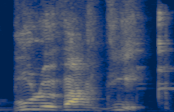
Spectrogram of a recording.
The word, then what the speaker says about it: boulevardier: Second one is boulevardier.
